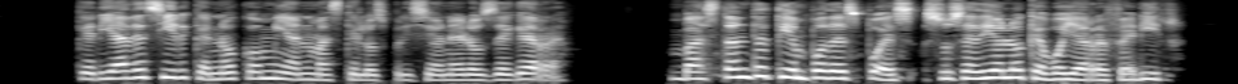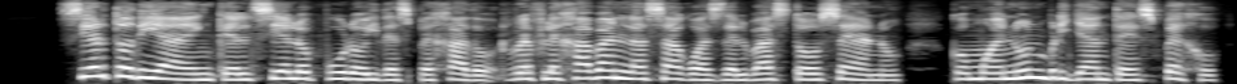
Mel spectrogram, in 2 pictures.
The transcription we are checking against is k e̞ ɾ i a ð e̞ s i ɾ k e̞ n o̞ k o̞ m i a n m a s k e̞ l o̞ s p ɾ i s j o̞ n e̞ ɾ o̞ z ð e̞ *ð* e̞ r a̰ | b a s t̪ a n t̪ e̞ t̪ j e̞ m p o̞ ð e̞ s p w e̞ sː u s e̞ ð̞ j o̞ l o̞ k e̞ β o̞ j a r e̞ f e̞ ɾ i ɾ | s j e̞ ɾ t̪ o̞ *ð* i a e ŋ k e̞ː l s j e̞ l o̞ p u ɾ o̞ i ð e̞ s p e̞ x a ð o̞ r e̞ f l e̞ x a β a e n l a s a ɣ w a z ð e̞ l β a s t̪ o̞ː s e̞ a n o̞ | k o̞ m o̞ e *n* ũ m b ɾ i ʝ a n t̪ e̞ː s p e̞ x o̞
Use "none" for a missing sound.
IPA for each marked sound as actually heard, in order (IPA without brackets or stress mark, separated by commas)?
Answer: ɣ, ð, n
